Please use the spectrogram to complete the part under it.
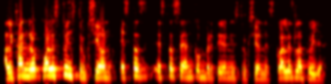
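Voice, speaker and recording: A man's voice: on the high side, normal speed, a little mellow. A man moderating an online panel. He agrees with the last speaker and hands over to the next, with small restarts as he talks.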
